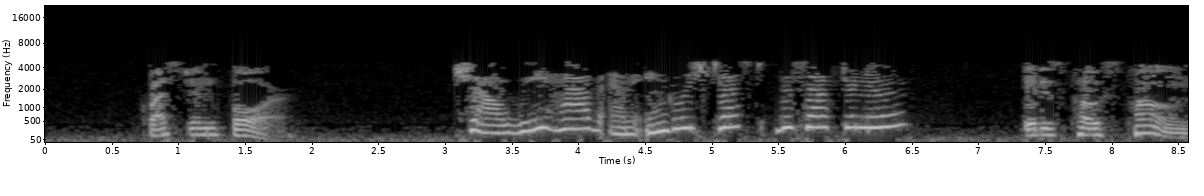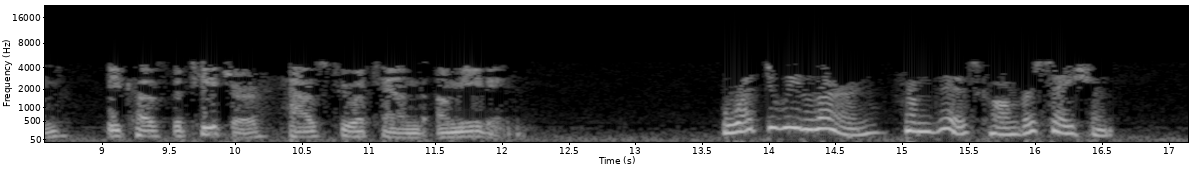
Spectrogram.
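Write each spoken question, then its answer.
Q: What do we learn from this conversation?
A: The English test is postponed because the teacher has a meeting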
